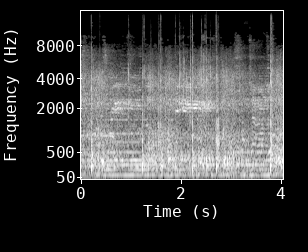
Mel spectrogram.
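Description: Fireworks cake firing a rapid string of shots, with sharp pops and crackling star bursts, over background music with steady low notes.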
